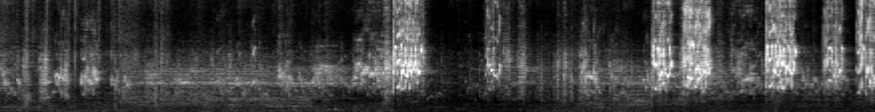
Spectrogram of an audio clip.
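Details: Rosellas calling to spur breeding: a low, steady twittering murmur, then loud harsh buzzy bursts and sharp squeaky chips in quick clusters.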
